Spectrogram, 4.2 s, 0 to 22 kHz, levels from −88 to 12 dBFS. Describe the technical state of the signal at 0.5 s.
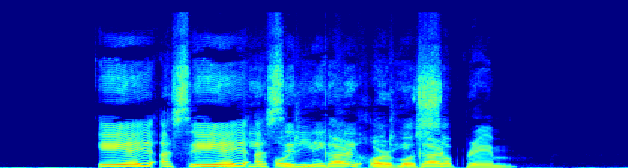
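At 0.5 s the speech signal is intact, with no audible technical fault at that moment.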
